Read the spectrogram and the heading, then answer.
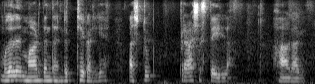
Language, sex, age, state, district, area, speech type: Kannada, male, 30-45, Karnataka, Udupi, rural, spontaneous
